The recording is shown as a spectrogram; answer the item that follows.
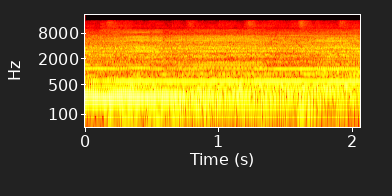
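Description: Steelpan struck with rubber-tipped mallets, holding long notes over a live soul band with keyboard, bass and drums.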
